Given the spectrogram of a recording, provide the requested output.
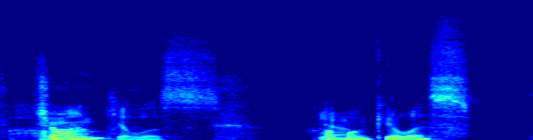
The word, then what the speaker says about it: homunculus: Homunculus charm. homunculus. Yeah. Homunculus. Homunculus sounds like a hot monkey.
